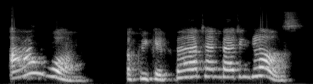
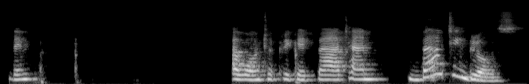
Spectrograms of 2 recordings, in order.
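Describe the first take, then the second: First: The stress falls on the word I. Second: The stress falls on the word batting. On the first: Nobody else wants them. "So here I'm stressing on I" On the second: It must be batting gloves, not other gloves. "So when I stress on batting"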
